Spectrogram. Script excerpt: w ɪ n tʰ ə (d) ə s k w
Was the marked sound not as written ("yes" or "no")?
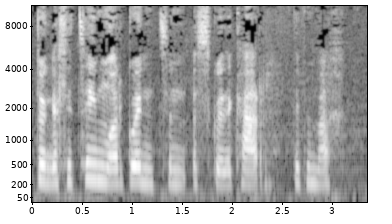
yes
